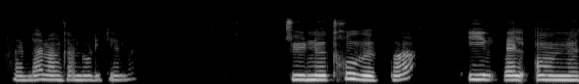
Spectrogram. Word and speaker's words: trouves: je trouve தான் சொல்றோம், அதே மாதிரி il trouve தான் சொல்றோம், அதே மாதிரி tu trouves தான் சொல்றோம், அது மாதிரி plurielல சொல்லிக்கலையும் il trouve தான் சொல்றோம்.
